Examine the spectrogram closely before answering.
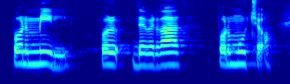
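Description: A woman's medium pitch at a very slow pace. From Mexico. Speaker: podcast host. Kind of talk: solo podcast monologue.

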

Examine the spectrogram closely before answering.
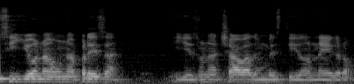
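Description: Audible room echo around a man speaking at a moderate pace. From Mexico, Dolores (Guanajuato). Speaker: photographer. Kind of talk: casual chat. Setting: studio.

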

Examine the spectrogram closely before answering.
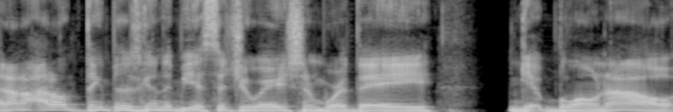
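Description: Captured in a very clean recording with a silent background, a man speaks in a normal speaking voice with ordinary pitch variation. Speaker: student assistant sports editor, co-host. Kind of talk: casual sports discussion.

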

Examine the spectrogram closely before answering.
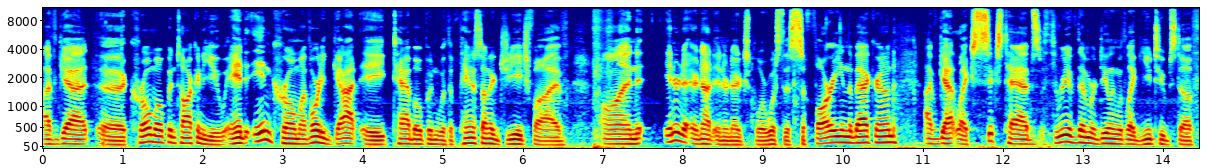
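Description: A man's unremarkable speaking voice at a medium pitch. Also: ordinary pitch variation, moderate pace. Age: 30s. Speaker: tech YouTuber. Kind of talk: casual interview chat.

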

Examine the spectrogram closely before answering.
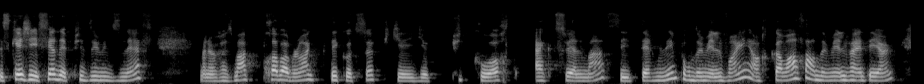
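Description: This woman speaks at a moderate pace with a medium pitch and ordinary pitch variation, though her loudness swings widely. The sound is dry and close with no echo, over a quiet background. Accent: Quebec. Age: 30s. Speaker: stress and anxiety coach. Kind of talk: interview.

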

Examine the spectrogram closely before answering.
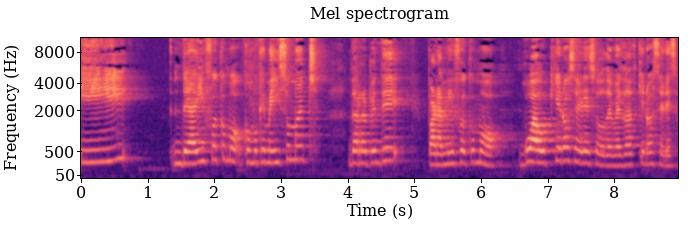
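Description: With a high pitch, a woman talks at a fairly slow pace. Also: ordinary pitch variation. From Aguascalientes, Mexico. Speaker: lawyer, host's roommate. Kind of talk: casual chat.

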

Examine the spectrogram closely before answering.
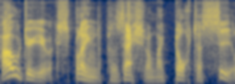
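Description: In a put-on character voice, a man with a fairly low pitch and a bright, sharp tone makes big pitch swings at a fairly quick pace, with a dry, close sound and no echo.

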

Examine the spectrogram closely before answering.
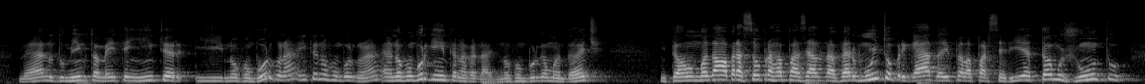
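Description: A man speaks at a very fast pace in a high voice, with ordinary pitch variation. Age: 30s. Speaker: podcast host. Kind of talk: casual chat.

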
